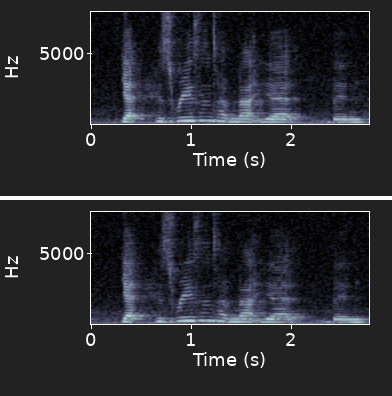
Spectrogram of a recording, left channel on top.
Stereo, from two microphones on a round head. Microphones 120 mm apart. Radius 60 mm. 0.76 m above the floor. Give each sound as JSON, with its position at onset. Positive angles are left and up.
{"t": 0.3, "sound": "a woman speaking", "side_deg": 20, "distance_m": 1.3}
